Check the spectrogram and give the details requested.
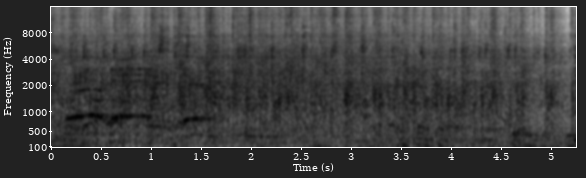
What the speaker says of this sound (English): I'm going to ask everybody to give Keith Freeman a round of applause.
